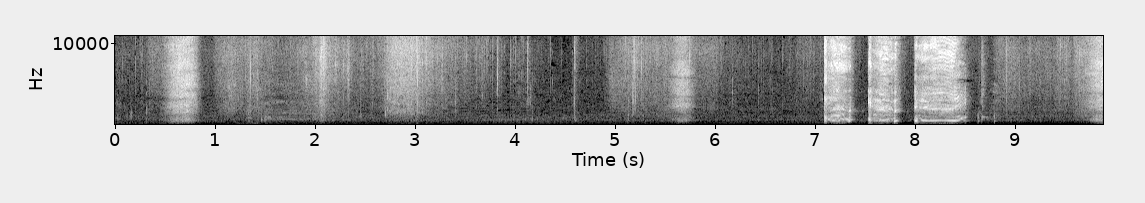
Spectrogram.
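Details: Person with allergies (flowers, dust, plants) and frequent daily sneezing: several soft breaths and throat sounds, then a burst of three short, harsh coughs close together.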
